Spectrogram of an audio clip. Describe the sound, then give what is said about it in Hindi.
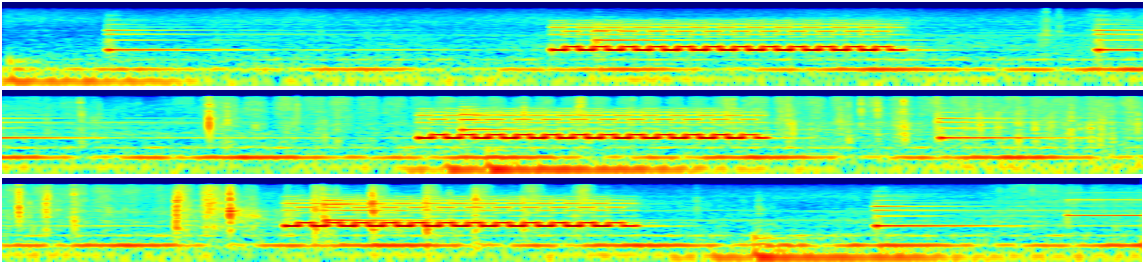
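A telephone bell rings unanswered in a home, in three trilling bursts, each about two seconds long, separated by pauses of a few seconds, clear over a low background hum. “Hello hello, phone उठा ले, जानता हूँ कि आप घर में हैं।”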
